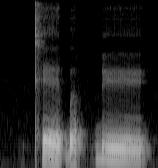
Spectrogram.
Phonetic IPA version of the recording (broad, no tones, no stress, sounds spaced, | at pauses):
kʰ ɪ ɓ ə p ɓ y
